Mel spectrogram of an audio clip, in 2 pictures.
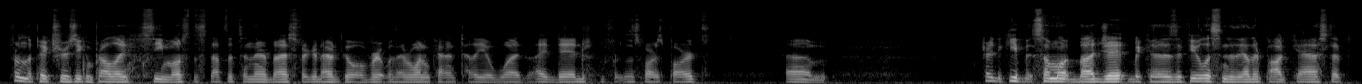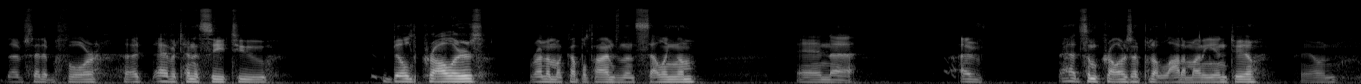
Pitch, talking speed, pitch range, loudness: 120 Hz, 200 wpm, 110-125 Hz, -30 LUFS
